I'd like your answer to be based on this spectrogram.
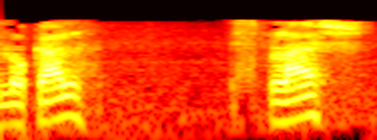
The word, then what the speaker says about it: Localsplash: Es local, splash, como splash de agua, y después .com.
